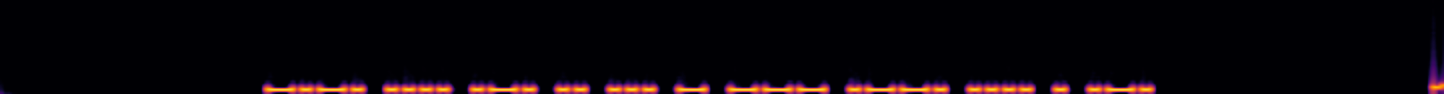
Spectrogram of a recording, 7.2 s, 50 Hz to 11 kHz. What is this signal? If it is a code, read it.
Morse code, heard as a keyed tone, about 28 wpm, 700 Hz. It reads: CHRISTOPHER
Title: USA Common Names - 28wpm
